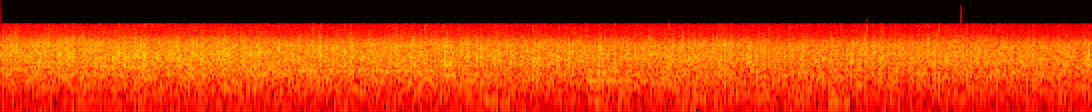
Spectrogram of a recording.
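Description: Concert audience applauding, a dense, steady clapping.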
